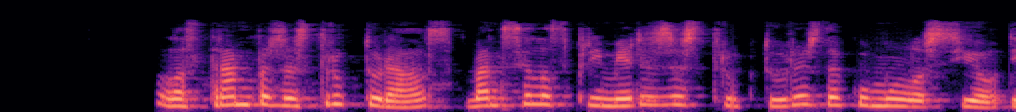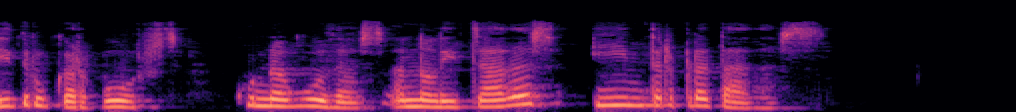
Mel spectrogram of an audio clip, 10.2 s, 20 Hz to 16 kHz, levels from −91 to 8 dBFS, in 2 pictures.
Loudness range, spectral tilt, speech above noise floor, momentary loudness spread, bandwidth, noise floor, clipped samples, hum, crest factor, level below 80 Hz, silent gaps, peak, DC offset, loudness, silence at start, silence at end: 2 LU; -5.5 dB/octave; 68 dB; 8 LU; 8 kHz; -84 dBFS; under 0.1%; none; 14 dB; -60 dBFS; none; -2 dBFS; under 0.1%; -16 LUFS; 0.8 s; 1.05 s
